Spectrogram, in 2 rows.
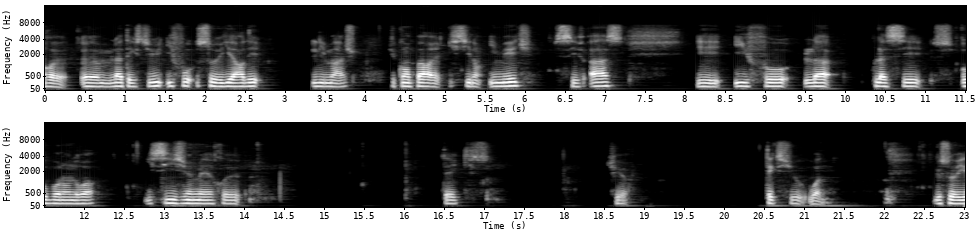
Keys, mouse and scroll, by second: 6.6-22.8 drag.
